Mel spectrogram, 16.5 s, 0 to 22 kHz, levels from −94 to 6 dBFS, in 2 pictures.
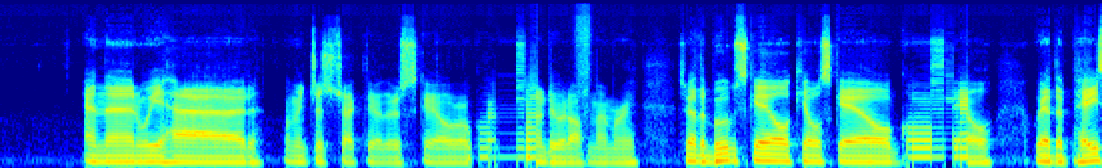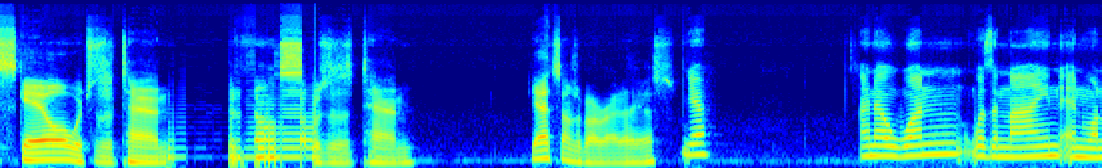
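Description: Spoken audio with three stretches of rigid, metallic buzz at 3.51–4.02 s, 6.78–7.25 s and 9.51–10.62 s, pitched at 188 Hz, which is robotic sound from repeated short buffers, likely from a roughly 5 ms slice replayed throughout each stretch. At 4.29–4.44 s a brief swish of static is a wireless microphone noise hit, where the FM radio link faded and receiver noise rose. A short, rougher and noisier patch at 5.41–5.43 s, without any gap, is a lost packet rebuilt from error correction, which points to a single 20 ms frame restored from a low-bitrate redundant copy.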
